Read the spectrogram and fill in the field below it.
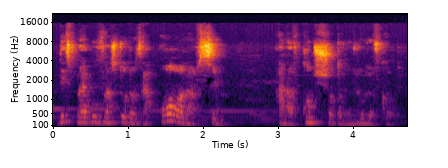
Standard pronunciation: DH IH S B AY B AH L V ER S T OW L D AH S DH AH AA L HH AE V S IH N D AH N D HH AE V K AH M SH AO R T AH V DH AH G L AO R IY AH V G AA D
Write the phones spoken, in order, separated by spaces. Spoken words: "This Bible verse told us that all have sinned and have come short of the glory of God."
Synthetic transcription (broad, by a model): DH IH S B AY B AH L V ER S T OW D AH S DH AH AA L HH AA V S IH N AH N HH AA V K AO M SH AO T AH V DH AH G L AO R IY AH V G AA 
